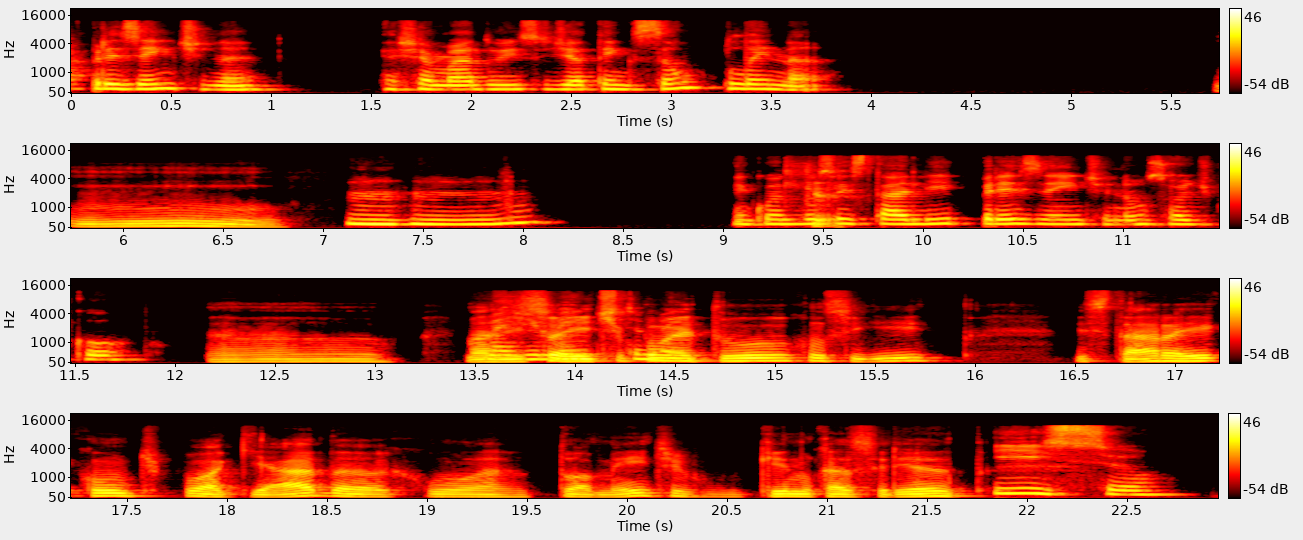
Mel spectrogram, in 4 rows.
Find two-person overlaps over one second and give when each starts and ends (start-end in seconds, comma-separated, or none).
13.5-14.7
